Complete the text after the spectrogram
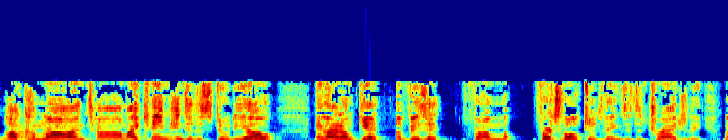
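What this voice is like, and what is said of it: Tired, worn-out voice. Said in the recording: “My voice sounds like I've been up all night”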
